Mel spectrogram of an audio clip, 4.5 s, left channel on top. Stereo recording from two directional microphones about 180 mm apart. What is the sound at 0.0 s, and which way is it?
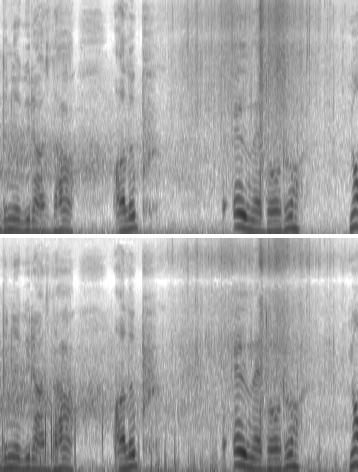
Speech, 10° left (ahead or behind).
